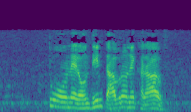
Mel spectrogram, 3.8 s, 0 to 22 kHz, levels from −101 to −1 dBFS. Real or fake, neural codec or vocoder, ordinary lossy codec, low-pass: real; none; MP3, 32 kbps; 7.2 kHz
